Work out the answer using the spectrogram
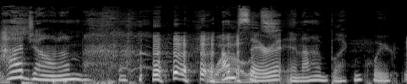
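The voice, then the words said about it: Imitates another person's voice. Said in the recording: “your black queer impression ... That's her mom's voice.”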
